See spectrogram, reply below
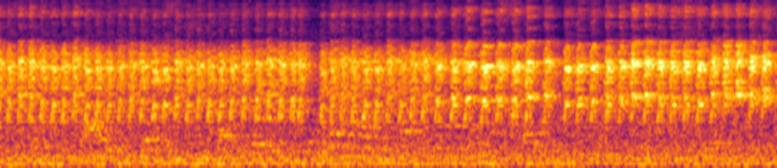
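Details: At night a yellow-vented bulbul gives an odd, strange call. Fast, grating pulsed notes repeat almost two per second without pause, dipping briefly halfway through before resuming, over faint low background noise.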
